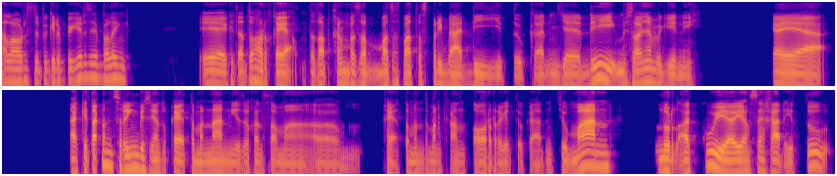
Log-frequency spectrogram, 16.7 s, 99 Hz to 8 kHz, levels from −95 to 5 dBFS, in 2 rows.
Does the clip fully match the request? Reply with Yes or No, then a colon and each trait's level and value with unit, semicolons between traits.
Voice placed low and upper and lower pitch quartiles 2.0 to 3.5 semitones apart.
No: low, 105 Hz; average, 4.1 semitones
